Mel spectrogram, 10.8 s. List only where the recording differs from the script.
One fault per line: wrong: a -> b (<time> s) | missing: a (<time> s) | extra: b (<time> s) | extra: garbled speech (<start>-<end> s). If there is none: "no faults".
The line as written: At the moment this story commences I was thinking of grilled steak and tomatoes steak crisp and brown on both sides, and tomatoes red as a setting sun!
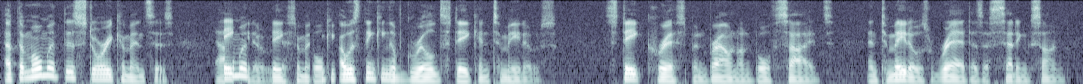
extra: garbled speech (2.1-3.4 s)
